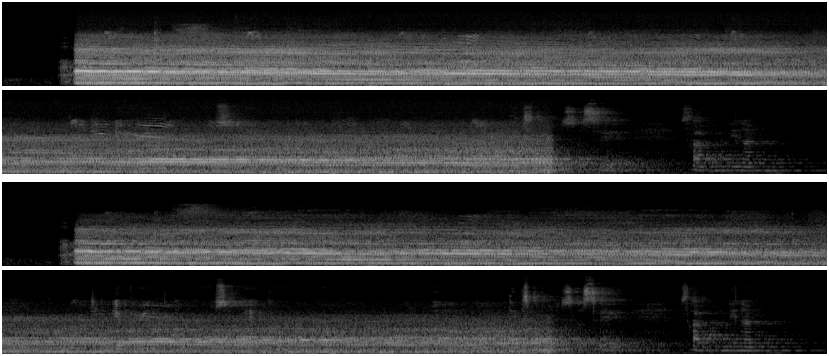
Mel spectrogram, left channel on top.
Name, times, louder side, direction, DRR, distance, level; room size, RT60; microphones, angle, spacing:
voice 1, 0.6-6.9 7.7-7.9 8.7-9.4 9.9-10.1, left 1 dB, 15° left, 0 dB, 3.8 m, -49 dB
sound 1, 0.7-13.8, left 5 dB, 75° left, 1.0 m, -29 dB
sound 2, 2.0-9.0, left 1 dB, ahead, 7.0 m, -53 dB
voice 2, 7.8-8.2 9.1-15.8, right 1 dB, 25° right, -3 dB, 4.9 m, -47 dB
27.5 x 22.5 x 4.9 m, 2.2 s
head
